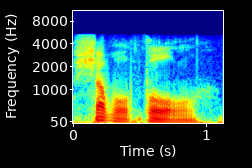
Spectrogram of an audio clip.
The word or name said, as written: shovelful's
